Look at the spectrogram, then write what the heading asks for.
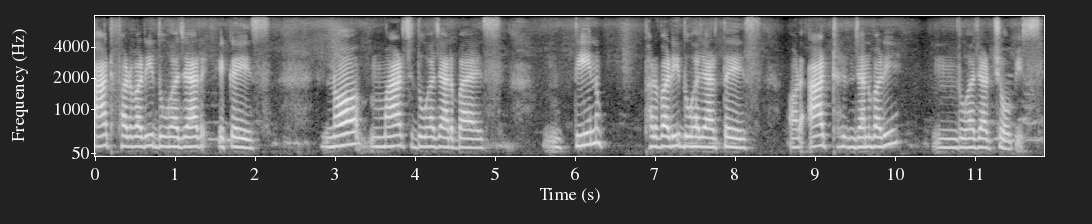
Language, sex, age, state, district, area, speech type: Maithili, female, 18-30, Bihar, Darbhanga, rural, spontaneous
